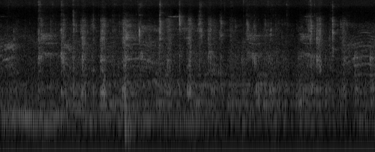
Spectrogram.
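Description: Close-up eating sounds: a person chewing masala Maggi noodles, with many small irregular wet clicks and smacks, and a fork working through the noodles on the plate.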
